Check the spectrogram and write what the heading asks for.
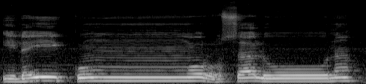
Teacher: میم ساکن ہے، اس سے آگے جو میم ہے اس پہ شد ہے تو ہم نے اس کو ملا کر غنہ کرنا ہے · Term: ادغام شفوی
